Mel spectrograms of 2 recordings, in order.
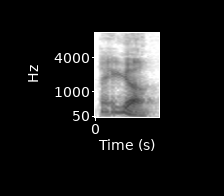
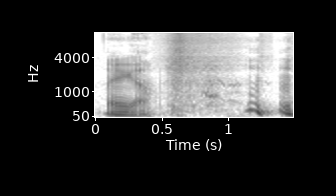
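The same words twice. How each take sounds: First: Said in the usual way. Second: Slow, laughing through the words. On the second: Real, not acted. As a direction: let it dissolve into a laugh. Laughing at the clip.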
